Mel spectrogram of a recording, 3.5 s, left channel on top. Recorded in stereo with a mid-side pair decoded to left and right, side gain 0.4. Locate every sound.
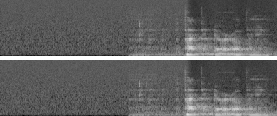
1.6 s a sliding door: 10° right, 4.5 m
